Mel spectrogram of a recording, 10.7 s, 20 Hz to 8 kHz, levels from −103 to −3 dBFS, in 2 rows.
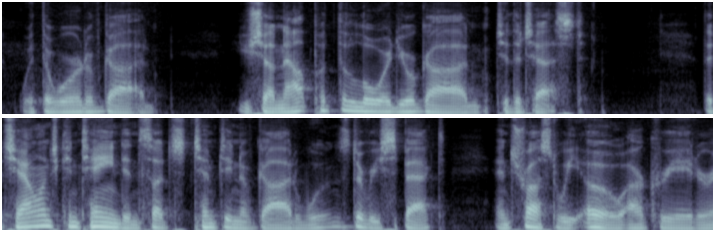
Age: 50-69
